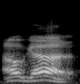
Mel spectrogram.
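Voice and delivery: normal talking voice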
